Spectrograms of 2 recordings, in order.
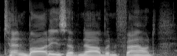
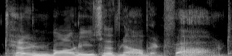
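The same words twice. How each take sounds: First: It is said in a normal newscaster voice. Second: It is said in a low, monstrous voice. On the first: "the newscasters will say something like" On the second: "drop the pitch on it so it sounds like a monster voice"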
